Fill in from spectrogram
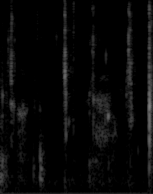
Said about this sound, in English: I'm chewing gum right now. So put a piece in your mouth and let's just do some ASMR quickly.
